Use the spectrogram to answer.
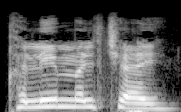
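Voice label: "qilin" ergative plural, Archi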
